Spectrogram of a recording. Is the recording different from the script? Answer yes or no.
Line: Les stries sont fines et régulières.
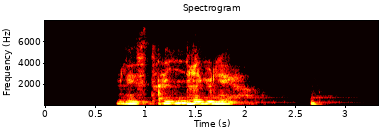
yes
